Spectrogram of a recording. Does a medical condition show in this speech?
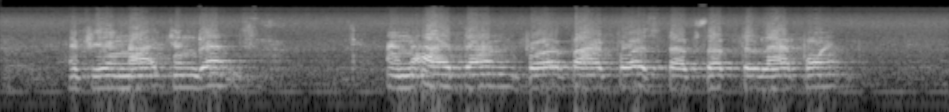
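Yes: ALS (Lou Gehrig's disease); young onset.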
